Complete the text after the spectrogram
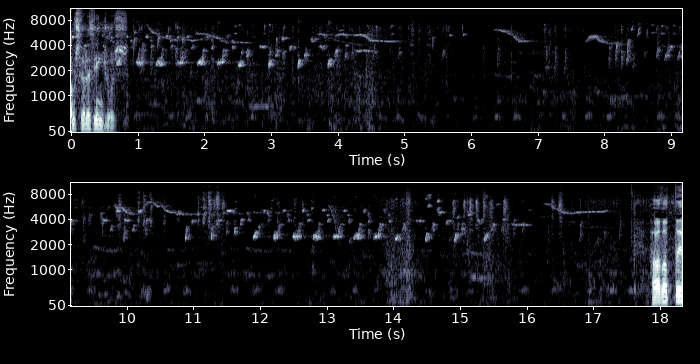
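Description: Small birds chirp and twitter close by.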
